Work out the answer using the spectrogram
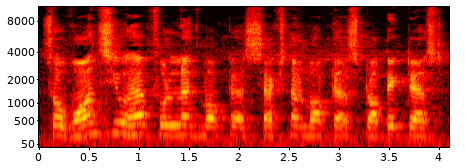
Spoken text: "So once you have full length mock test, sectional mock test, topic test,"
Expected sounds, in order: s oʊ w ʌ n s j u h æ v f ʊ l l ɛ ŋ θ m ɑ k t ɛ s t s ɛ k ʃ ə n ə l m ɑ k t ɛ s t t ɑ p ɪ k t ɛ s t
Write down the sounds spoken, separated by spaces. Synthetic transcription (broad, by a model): s oʊ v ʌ n s j u h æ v f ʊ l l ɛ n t m ɑ k t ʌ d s s ɛ k ʃ ə n ə l m ɑ k t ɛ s t t ɑ p ɪ k t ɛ s t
